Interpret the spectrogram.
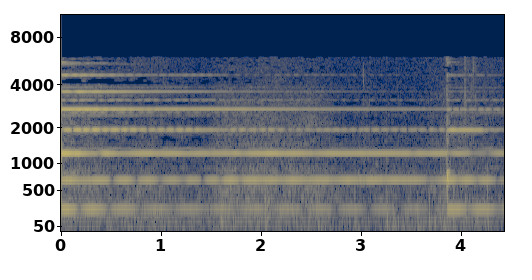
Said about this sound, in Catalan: Estan dormint al País del Silenci, quan encara no ha sortit el sol. I amb el so de les campanes es desperten els més matiners.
